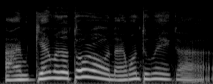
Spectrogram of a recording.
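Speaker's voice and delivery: put-on Mexican accent, the better attempt; Guillermo del Toro. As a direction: introduce yourself in a mock Mexican director's accent. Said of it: "That, that's better".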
